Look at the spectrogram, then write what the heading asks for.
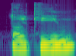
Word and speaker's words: Tolkien: si no os aventurándose tolkien tolkin como le gustaba el que se pronunciara yo me recuerdo con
